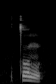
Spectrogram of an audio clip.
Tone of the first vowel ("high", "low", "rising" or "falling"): falling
